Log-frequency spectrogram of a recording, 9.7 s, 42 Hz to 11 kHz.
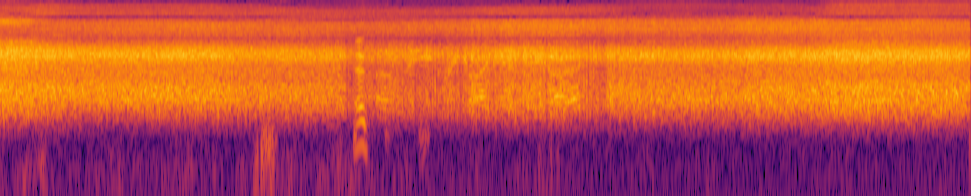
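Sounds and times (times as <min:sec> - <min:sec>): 
handheld radio static after losing satellite signal: 0:00.0 - 0:09.6
faint garbled blips of a satellite transmission: 0:02.2 - 0:09.6.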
